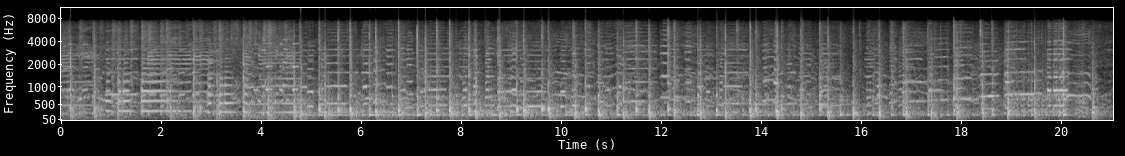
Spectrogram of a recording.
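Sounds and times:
brass band playing: 0.0s - 21.0s
steady drum beat: 0.0s - 21.0s.

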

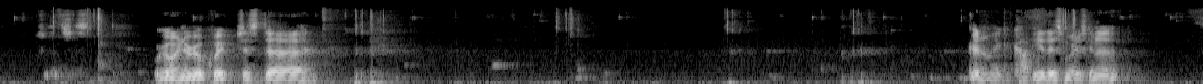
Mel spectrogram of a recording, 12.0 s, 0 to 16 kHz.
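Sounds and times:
faint computer mouse clicks: 7.2s - 7.5s, 8.1s - 9.0s.

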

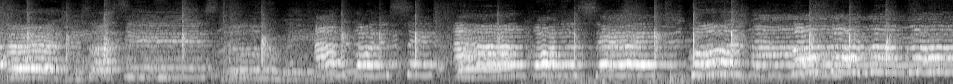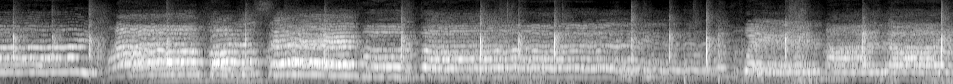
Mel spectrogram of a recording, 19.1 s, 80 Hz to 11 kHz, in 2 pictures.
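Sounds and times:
hand claps keeping time: 0.0s - 19.0s
people singing unaccompanied: 0.0s - 19.0s
woman leading singing: 0.0s - 19.0s.

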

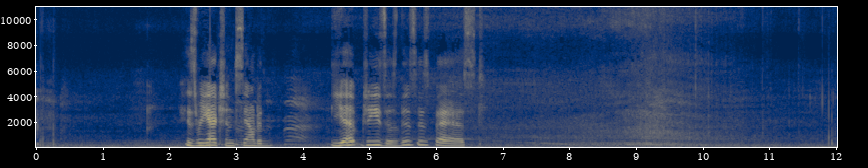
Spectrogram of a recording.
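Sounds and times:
road and wind hiss: 0.0s - 12.0s
electric motor whining: 4.9s - 12.0s.

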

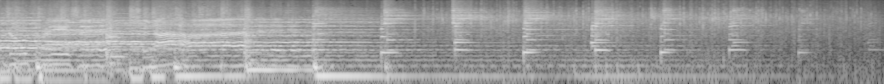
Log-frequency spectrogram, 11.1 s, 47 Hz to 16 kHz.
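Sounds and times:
bass: 0.0s - 10.4s
vinyl crackle: 0.0s - 11.0s
swamp-pop record chord strikes: 2.1s - 11.0s.

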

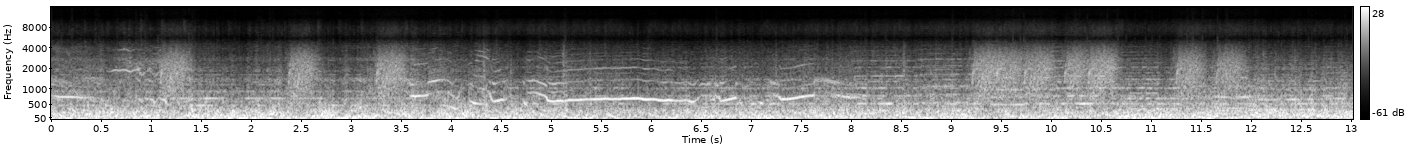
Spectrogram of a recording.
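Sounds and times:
booms: 0.0s - 4.0s, 9.1s - 12.2s
rumble of charging horses: 0.0s - 13.0s
long wavering cry: 3.6s - 8.5s.

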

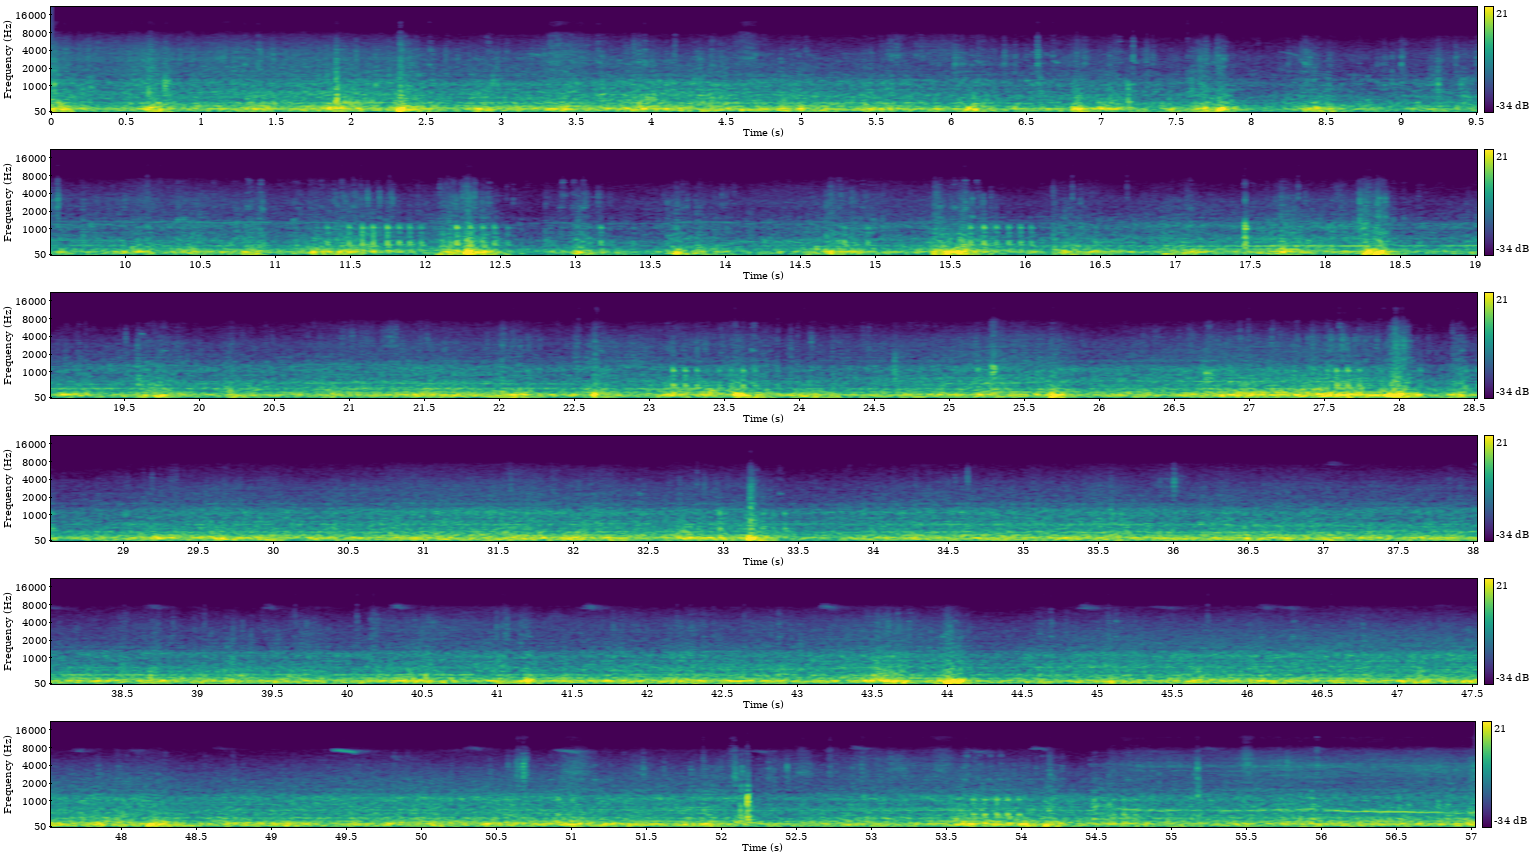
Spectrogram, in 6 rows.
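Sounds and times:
car knocks and jolts: 0.0s - 29.8s, 31.6s - 33.6s, 38.2s - 48.4s, 50.5s - 57.0s
tyre and engine rumble: 0.0s - 57.0s.

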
